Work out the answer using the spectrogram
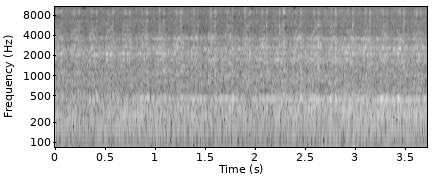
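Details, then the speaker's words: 1959 Buick LeSabre sedan, numbers-matching unrestored 364 V8, recorded under the hood at idle: light, loosely regular puffing tick; suspected small exhaust leak under the hood, not confirmed. "it's got a little bit of an exhaust leak under the hood you can probably hear that something obnoxious what it is"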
